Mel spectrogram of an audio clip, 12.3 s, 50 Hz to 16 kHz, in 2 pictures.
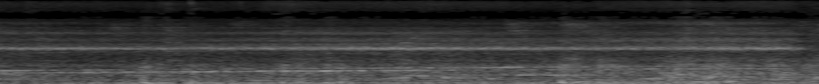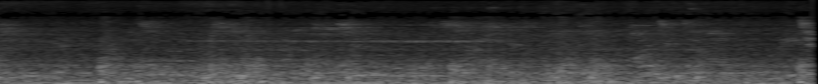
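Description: JR East E261 series electric train pulling away and gathering speed past the platform: its motor whine climbs slowly in pitch over the first few seconds, and a steady high tone stops abruptly about six seconds in. Rumble and clatter of the wheels on the rail run underneath as the cars pass.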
